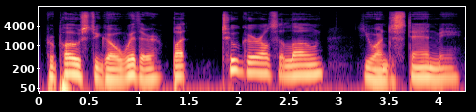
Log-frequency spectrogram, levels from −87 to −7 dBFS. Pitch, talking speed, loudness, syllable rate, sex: 115 Hz, 155 wpm, -18 LUFS, 5.5 syllables/s, male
